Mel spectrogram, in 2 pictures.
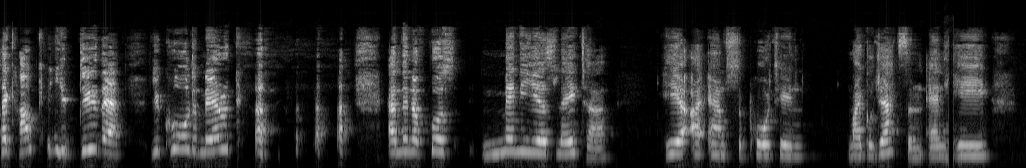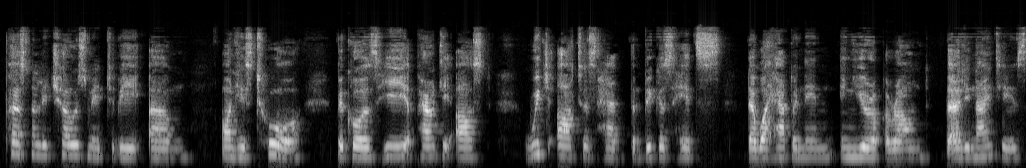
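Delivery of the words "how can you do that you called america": high, annoyed scolding dad voice. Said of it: "my dad was so annoyed".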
